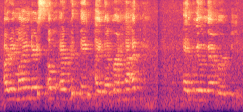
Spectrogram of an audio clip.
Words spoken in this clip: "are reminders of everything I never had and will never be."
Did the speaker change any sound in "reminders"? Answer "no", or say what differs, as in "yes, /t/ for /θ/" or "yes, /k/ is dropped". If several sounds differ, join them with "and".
yes, /s/ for /z/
